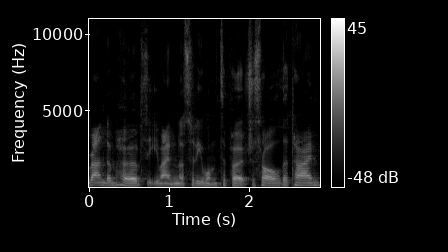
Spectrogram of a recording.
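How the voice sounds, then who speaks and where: A woman's voice, very deep and low in pitch. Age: 30s. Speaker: food vlogger. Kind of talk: cooking tutorial. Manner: casual, chatty.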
